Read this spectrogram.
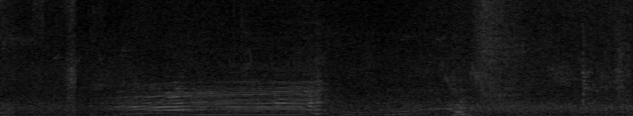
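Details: On a West Midlands farm in spring calving season, a cow gives a long, low moo that holds steady, then bends and fades; it is likely among cows due to calve that are kept indoors.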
